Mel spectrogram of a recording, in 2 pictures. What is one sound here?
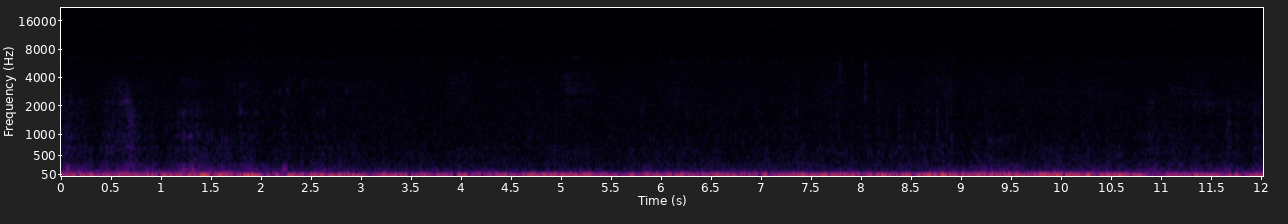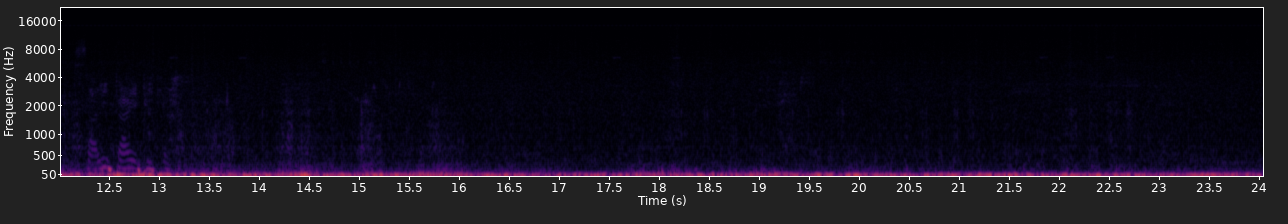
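Wind rumbles and buffets steadily while moving fast outdoors.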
